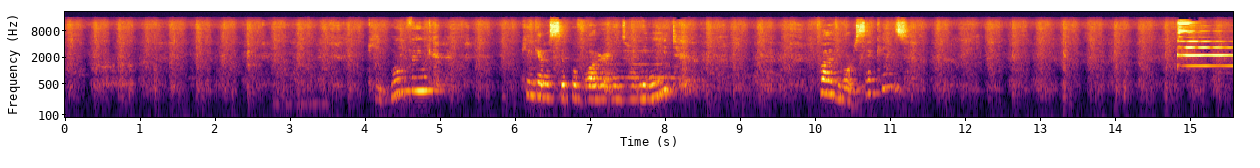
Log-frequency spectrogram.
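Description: Feet thump lightly and rapidly on a carpeted floor.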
